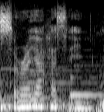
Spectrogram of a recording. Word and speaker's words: Soraya Hassaine: Hello, my name is Soraya Hassaine.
